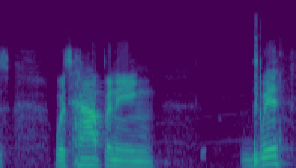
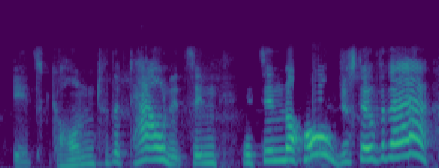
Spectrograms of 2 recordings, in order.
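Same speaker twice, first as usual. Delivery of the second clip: higher, hesitant official's voice; nervous town official; 9 semitones higher than usual. Acted. Cornered town official stammers excuses to the knife-wielding player, high and nervous. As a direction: fumble excuses like a cornered bureaucrat.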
